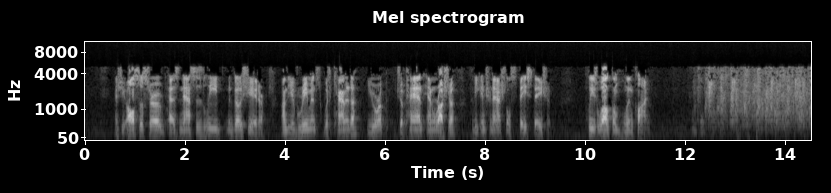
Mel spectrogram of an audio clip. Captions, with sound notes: and she also served as NASA's lead negotiator on the agreements with Canada, Europe, Japan, and Russia for the International Space Station. Please welcome Lynn Cline. [ Applause ]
